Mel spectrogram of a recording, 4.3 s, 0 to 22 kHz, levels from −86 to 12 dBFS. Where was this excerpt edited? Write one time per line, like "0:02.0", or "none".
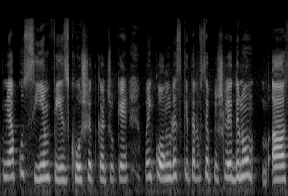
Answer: none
